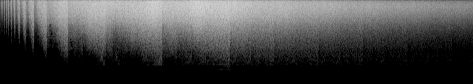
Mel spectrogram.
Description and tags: spin out
sweep, spot, fx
